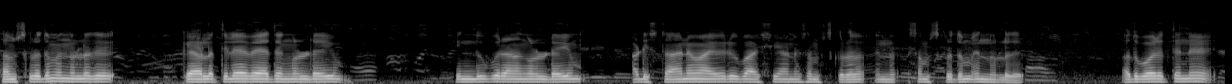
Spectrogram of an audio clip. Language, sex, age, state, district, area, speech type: Malayalam, male, 18-30, Kerala, Kozhikode, rural, spontaneous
